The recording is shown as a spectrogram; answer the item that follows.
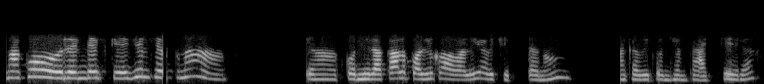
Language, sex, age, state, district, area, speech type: Telugu, female, 60+, Andhra Pradesh, Konaseema, rural, conversation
